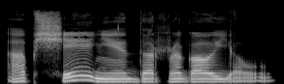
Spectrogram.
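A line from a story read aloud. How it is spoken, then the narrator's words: Growled. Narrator (Russian): Прорычав, Мрачнов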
